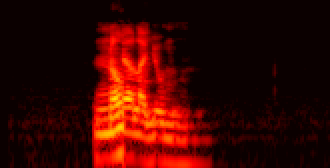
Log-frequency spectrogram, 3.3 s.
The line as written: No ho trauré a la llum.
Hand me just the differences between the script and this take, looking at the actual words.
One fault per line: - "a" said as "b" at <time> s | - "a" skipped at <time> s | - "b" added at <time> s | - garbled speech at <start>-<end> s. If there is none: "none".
- "ho trauré" skipped at 1.2 s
